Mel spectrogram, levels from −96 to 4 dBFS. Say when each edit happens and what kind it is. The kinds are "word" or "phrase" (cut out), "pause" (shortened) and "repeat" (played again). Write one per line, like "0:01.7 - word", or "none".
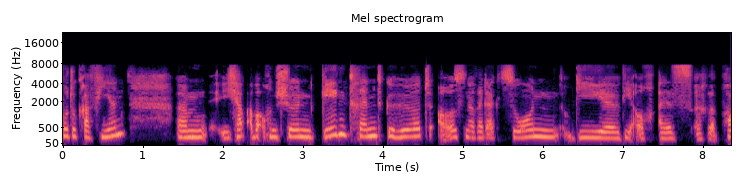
0:04.6 - word
0:06.4 - word
0:07.0 - word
